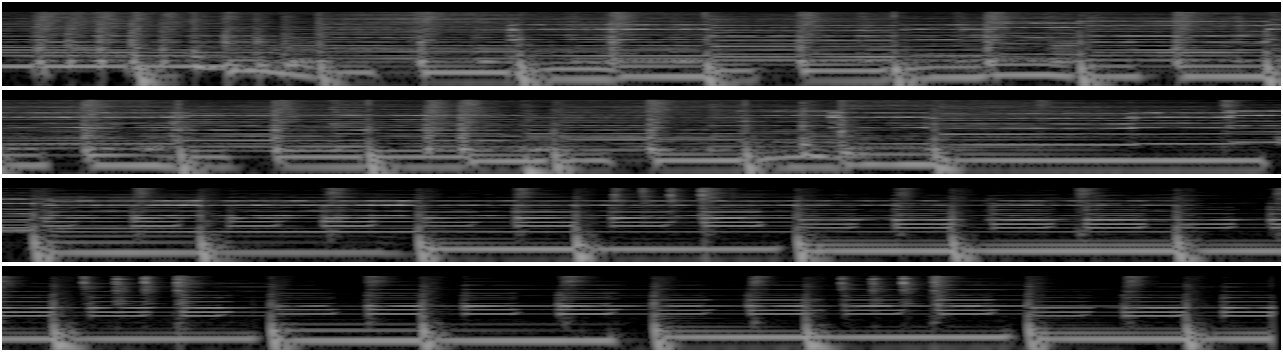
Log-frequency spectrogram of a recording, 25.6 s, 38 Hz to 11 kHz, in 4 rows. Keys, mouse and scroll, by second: 1.4 click, 1.5 click, 2.2 scroll down 1, 3.5 f, 4.3 scroll up 1, 6.6 click, 6.6 click, 12.6 click, 12.7 click, 13.4 click, 13.5 click, 18.4 click, 18.5 click, 22.2 right click, 23.2 click, 24.1 p.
